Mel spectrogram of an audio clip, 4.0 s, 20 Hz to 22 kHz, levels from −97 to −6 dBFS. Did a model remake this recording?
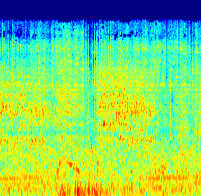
no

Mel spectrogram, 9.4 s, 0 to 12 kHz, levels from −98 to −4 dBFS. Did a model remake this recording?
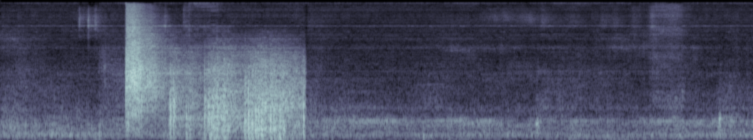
yes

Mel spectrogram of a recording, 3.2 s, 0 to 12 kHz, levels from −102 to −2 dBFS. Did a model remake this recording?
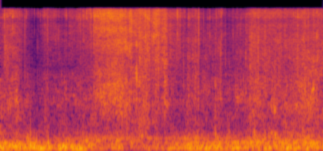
yes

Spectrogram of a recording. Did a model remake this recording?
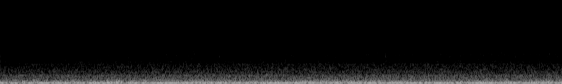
yes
